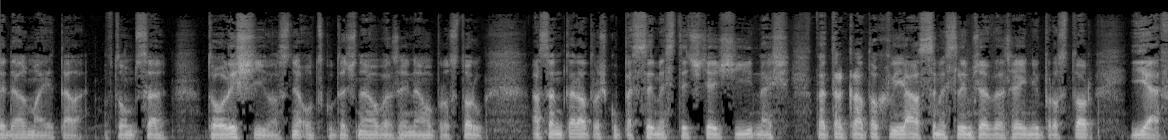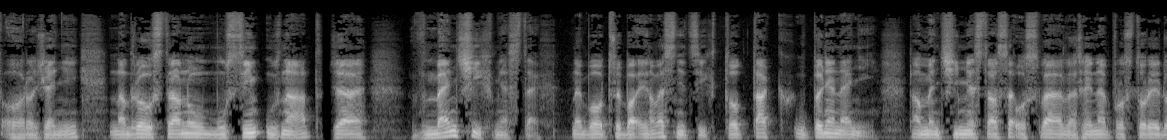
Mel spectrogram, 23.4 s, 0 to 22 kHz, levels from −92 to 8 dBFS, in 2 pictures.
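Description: At 14.46 to 14.48 s, between "druhou stranu musím" and "že v menších městech", the speech jumps forward by roughly 70 ms, which points to about three compressed frames skipped. At 18.17 s, just after "městech nebo třeba i", a shorter jump of about 50 ms suggests two frames were lost. In both places the decoder never played whole frames, so the audio leaps ahead.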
